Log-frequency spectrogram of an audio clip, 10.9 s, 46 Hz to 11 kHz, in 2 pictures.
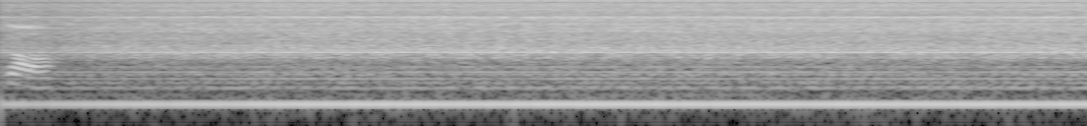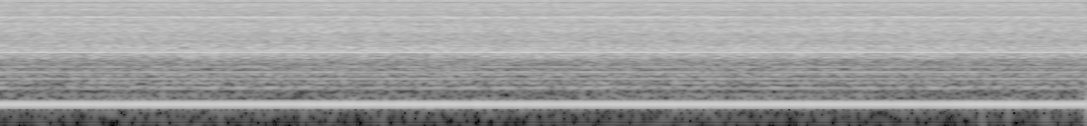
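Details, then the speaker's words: Small lathe cutting a 20 diametrical pitch, 14 degree pressure angle, 50-tooth gear at a 30 depth with reduced feed, steady motor drone with an even cutting rhythm of about four per second, no chatter or bogging. "Turn my feed rate down a little bit. Sounds like it's taking it all right."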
